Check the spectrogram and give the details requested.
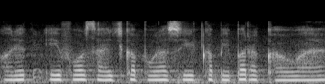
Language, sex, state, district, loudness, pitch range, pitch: Hindi, female, Uttar Pradesh, Shamli, -14 LUFS, 205-220 Hz, 210 Hz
